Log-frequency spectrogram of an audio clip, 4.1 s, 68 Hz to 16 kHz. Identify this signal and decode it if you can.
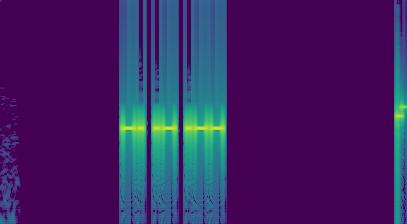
Morse code, heard as a keyed tone, about 32 wpm, 700 Hz. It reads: NAW
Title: USA Call Sign Postfixes - 3 Letters 30wpm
